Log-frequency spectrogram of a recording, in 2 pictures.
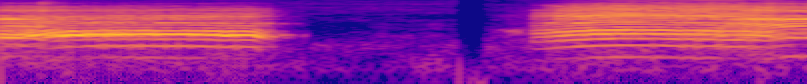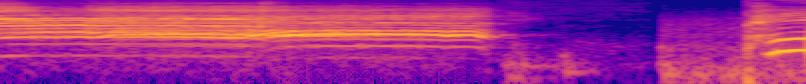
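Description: Goat bleating: two long bleats, the first ending about a second in and the second, longer one running from about two seconds to nearly five.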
